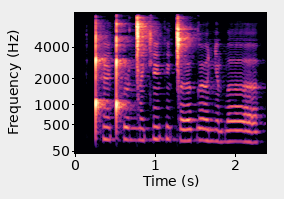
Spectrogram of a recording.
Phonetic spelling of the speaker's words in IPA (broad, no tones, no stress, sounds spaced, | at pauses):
ǃʰ ɛ̃ ǃʰ ə˞ ŋ͡ǀ ɛ̃ c ẽ k ẽ ǀ œː ɡ œː ɲ ɛ̃ b ɜː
